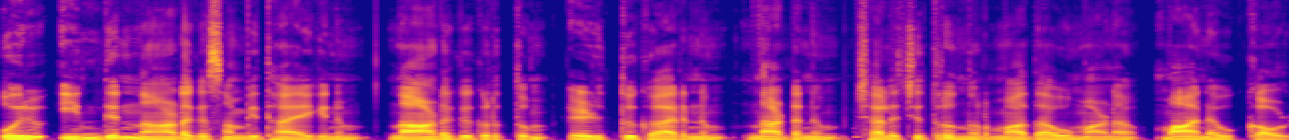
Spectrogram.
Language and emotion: Malayalam, neutral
